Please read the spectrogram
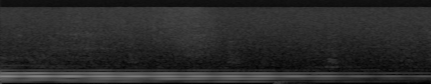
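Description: Stratocaster-style electric guitar letting its final chord ring out, the held notes slowly fading away.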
